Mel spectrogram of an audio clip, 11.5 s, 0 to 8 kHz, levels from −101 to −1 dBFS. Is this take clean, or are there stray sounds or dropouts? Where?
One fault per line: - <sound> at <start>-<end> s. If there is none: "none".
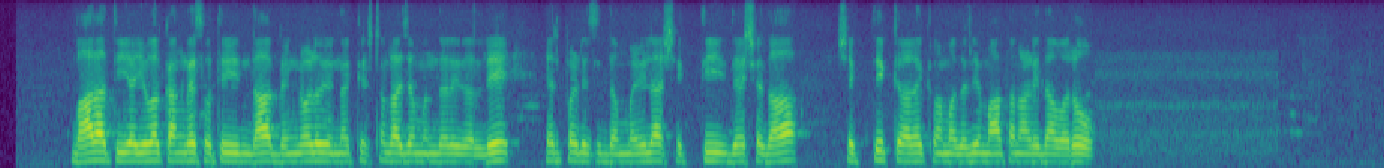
none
